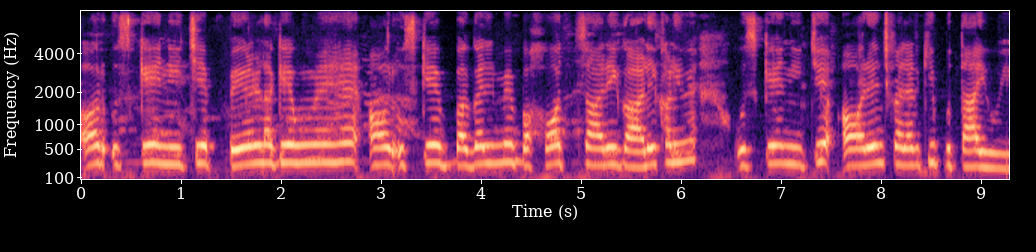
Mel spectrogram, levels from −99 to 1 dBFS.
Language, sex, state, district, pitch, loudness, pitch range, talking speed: Hindi, female, Uttar Pradesh, Hamirpur, 275 Hz, -13 LUFS, 255-290 Hz, 160 wpm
